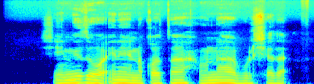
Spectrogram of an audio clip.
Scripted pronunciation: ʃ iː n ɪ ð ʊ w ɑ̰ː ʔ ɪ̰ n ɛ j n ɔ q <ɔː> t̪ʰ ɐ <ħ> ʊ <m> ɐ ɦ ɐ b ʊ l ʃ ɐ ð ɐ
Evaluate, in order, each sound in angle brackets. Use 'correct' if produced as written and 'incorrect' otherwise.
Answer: incorrect, correct, incorrect

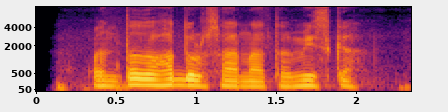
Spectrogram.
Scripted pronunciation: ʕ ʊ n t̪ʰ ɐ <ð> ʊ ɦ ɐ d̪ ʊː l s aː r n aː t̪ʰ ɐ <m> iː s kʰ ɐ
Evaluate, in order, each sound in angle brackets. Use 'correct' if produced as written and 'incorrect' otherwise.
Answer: correct, correct

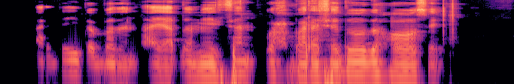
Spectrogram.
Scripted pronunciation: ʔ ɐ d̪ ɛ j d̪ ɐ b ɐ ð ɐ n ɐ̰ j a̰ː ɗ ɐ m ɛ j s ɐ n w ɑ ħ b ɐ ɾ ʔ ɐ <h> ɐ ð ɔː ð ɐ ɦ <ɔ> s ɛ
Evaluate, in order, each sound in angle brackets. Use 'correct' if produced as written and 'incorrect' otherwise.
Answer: incorrect, incorrect

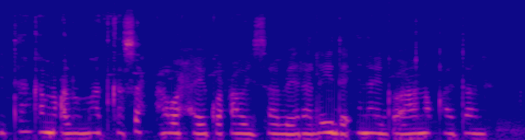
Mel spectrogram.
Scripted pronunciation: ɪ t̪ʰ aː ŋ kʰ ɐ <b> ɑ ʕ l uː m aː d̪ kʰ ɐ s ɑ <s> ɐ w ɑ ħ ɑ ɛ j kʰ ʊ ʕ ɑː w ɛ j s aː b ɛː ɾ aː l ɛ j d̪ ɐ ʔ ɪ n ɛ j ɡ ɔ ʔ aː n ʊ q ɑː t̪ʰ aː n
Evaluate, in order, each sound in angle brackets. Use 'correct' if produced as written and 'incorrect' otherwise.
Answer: incorrect, incorrect

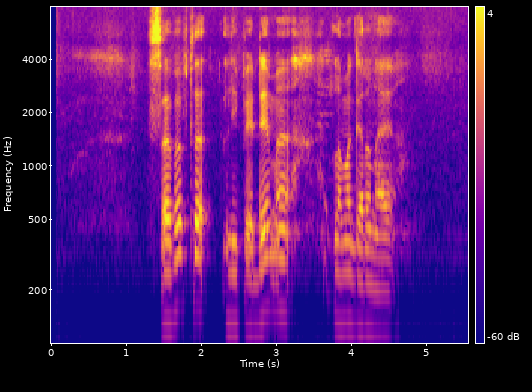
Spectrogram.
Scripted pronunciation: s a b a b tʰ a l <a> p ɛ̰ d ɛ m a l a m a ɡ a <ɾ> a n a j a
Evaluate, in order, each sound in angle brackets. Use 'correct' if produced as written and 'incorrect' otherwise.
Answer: incorrect, correct

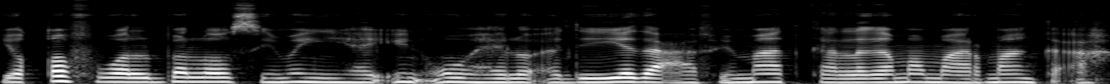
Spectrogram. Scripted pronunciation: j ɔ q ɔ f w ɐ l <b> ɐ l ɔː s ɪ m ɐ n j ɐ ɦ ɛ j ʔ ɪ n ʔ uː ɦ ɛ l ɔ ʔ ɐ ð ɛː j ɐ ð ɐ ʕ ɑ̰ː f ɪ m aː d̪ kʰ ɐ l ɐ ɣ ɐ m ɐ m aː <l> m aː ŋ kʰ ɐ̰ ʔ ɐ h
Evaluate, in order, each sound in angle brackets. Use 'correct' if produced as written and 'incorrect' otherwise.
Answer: correct, incorrect

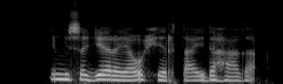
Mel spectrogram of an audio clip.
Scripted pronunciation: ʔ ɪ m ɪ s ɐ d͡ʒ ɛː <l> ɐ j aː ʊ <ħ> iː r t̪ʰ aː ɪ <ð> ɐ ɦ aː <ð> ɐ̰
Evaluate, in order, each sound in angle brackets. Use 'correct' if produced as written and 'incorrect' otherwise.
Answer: incorrect, correct, correct, incorrect

